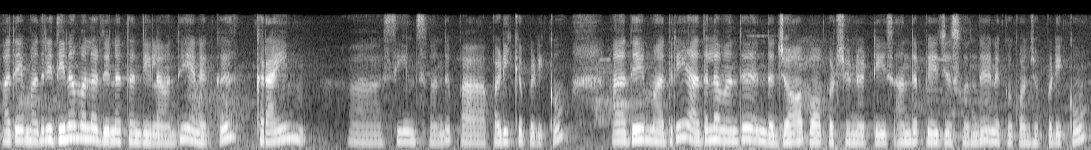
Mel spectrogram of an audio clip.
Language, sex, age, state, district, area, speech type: Tamil, female, 30-45, Tamil Nadu, Salem, urban, spontaneous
